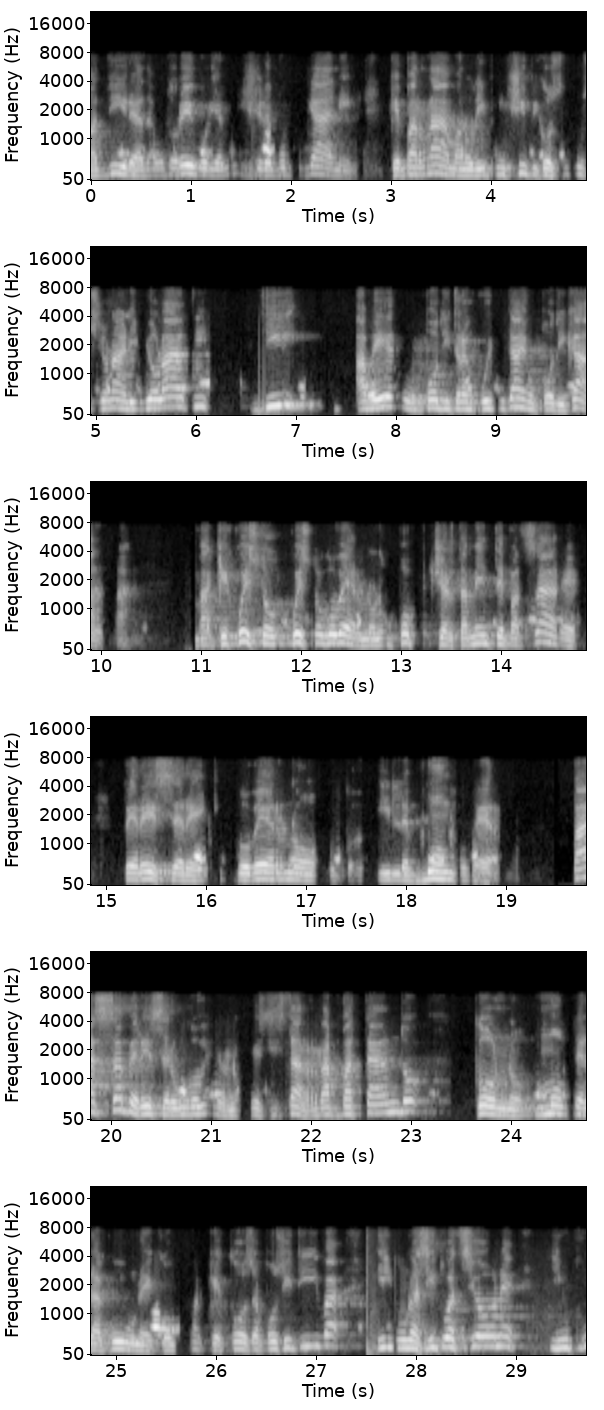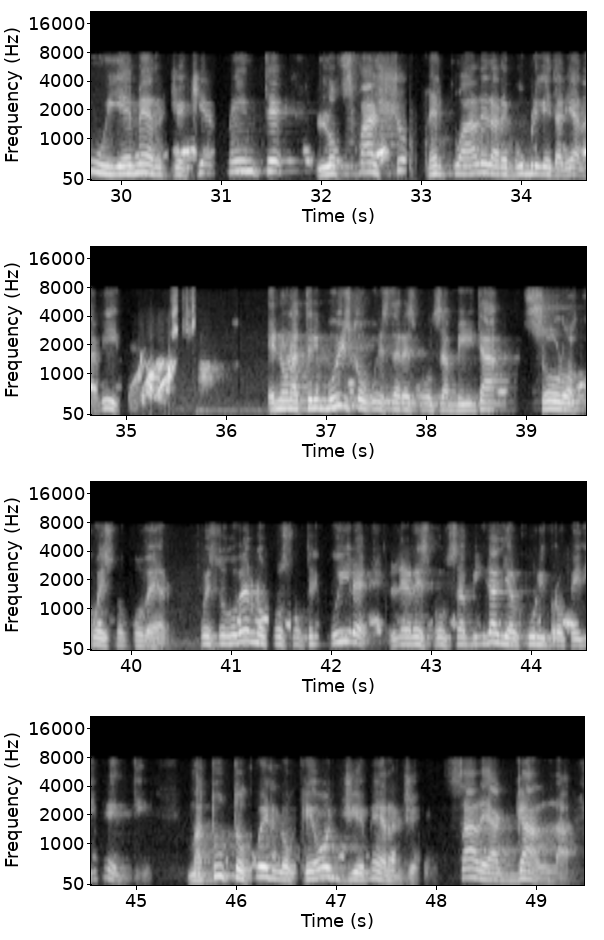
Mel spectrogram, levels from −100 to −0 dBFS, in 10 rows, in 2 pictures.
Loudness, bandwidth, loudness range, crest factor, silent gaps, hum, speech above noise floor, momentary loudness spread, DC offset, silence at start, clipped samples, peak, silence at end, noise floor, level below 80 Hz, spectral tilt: -19 LUFS; 8 kHz; 4 LU; 20 dB; none; none; 58 dB; 12 LU; under 0.1%; 0 s; under 0.1%; 0 dBFS; 0.15 s; -77 dBFS; -64 dBFS; -6.5 dB/octave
